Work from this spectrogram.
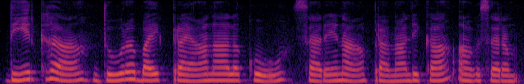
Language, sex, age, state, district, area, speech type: Telugu, female, 30-45, Andhra Pradesh, Krishna, urban, spontaneous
